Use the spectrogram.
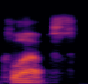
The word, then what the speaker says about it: KLPS: And after a little while, we decided to just rebrand it to call ourselves KLPS, but it's still pronounced collapse.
